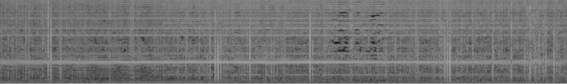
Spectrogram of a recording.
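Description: Electrical hum and a steady high whine from VHS tape playback, with scattered faint clicks; the whine stops just before the end.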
